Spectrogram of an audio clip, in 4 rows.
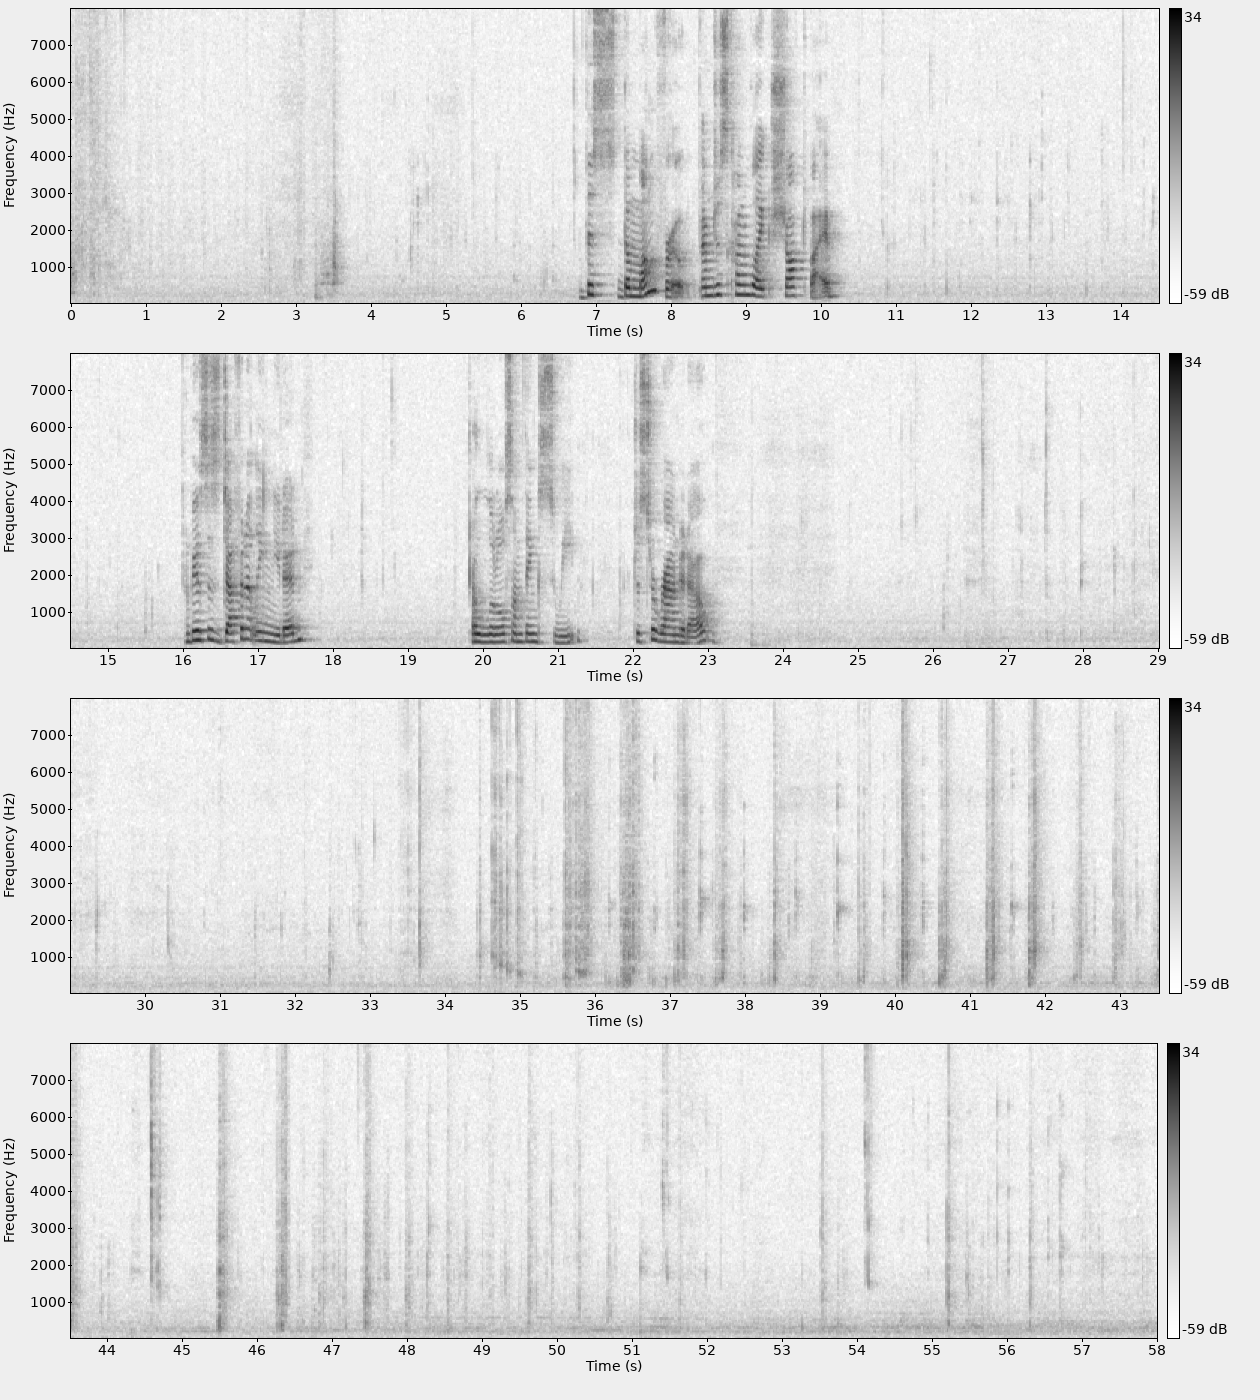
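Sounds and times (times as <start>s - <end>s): chewing and crunching food: 4.0s - 6.9s, 10.5s - 15.8s, 24.2s - 58.0s.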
